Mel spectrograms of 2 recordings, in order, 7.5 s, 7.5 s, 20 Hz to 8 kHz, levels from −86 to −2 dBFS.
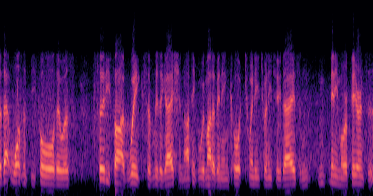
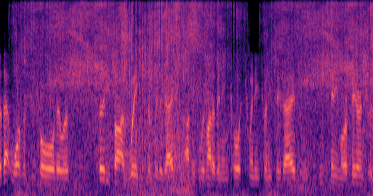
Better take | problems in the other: first | background sound (Tearing); 5 dB below the speech

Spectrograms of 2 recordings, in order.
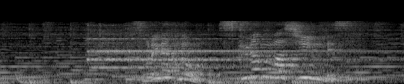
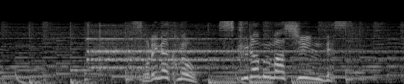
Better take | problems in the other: second | room echo; dies away in 1.1 s

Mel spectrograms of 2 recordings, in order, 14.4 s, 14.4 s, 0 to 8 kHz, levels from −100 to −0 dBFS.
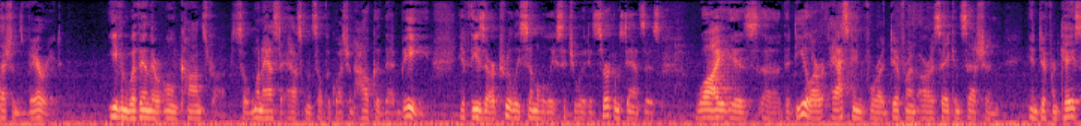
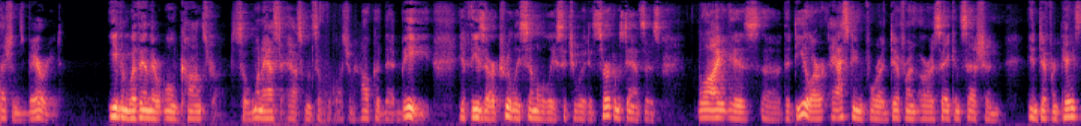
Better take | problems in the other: first | noise reduction (neural mask model DeepFilterNet 3)

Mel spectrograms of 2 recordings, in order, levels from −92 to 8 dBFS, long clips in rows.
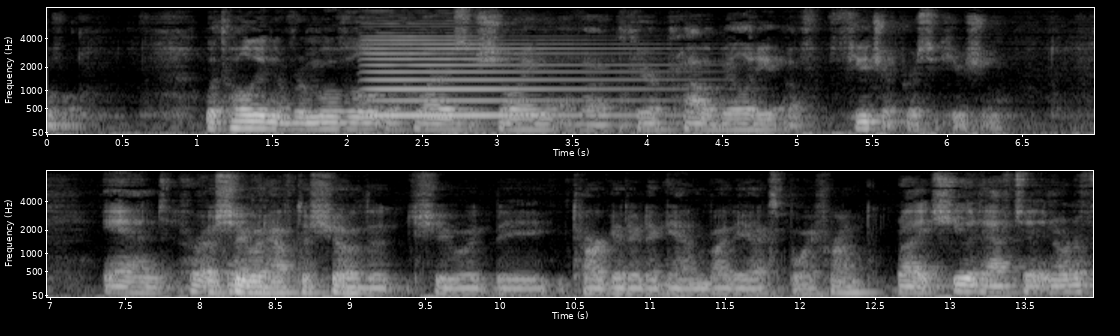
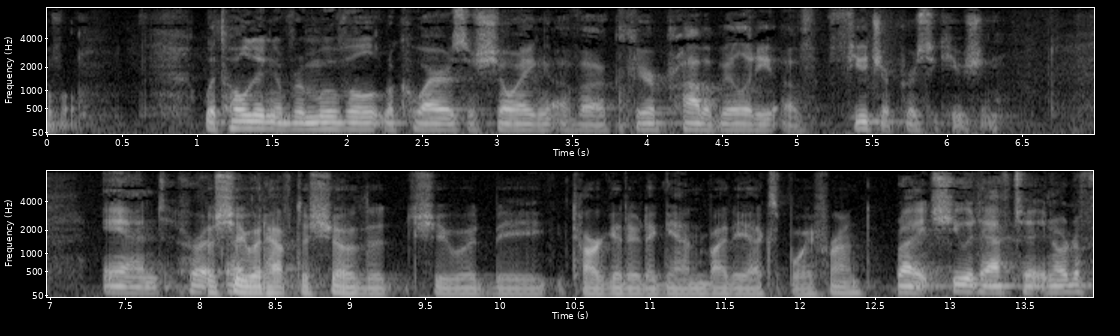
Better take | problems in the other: second | background sound (Bowed string instrument); 2 dB below the speech // room echo; dies away in 0.3 s

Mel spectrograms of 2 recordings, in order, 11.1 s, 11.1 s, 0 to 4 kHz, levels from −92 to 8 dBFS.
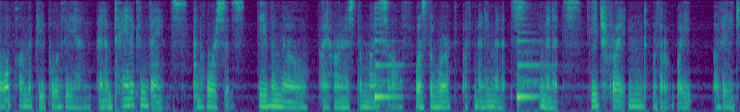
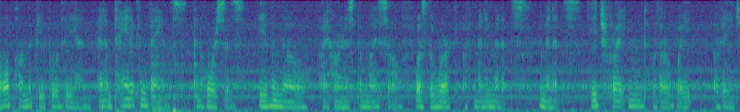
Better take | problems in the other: second | noise reduction (neural mask model RNNoise)

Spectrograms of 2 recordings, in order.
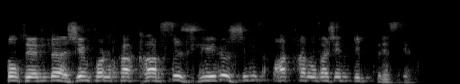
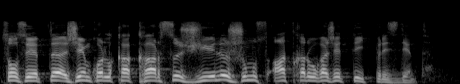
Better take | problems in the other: second | noise reduction (neural mask model DeepFilterNet 3)

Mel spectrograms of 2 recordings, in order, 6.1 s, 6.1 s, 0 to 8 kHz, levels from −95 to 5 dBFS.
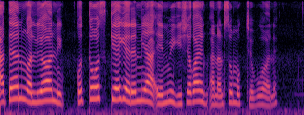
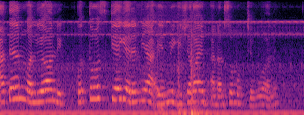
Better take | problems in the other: first | background sound (Bus / Alarm); 7 dB below the speech // room echo; dies away in 0.3 s

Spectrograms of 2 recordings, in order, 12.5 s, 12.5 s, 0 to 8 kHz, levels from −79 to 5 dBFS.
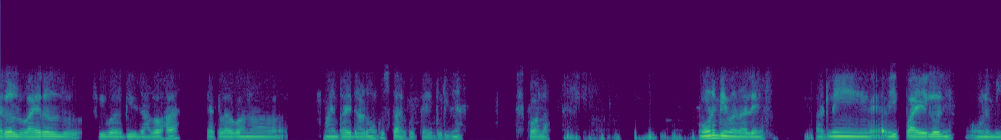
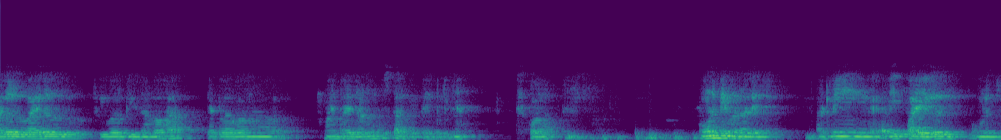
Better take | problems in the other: first | room echo; dies away in 0.9 s

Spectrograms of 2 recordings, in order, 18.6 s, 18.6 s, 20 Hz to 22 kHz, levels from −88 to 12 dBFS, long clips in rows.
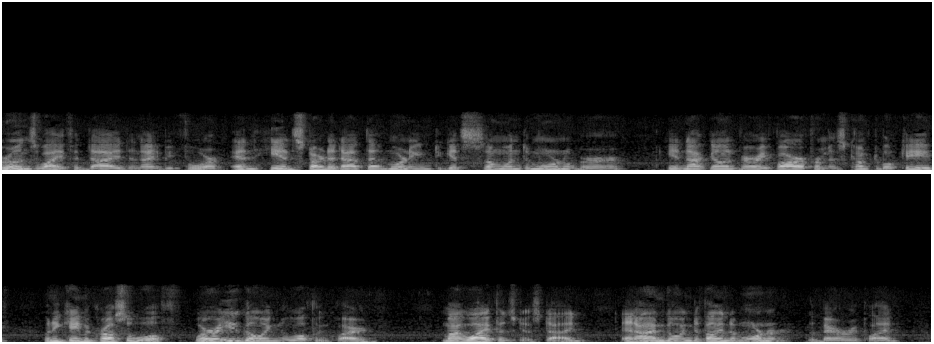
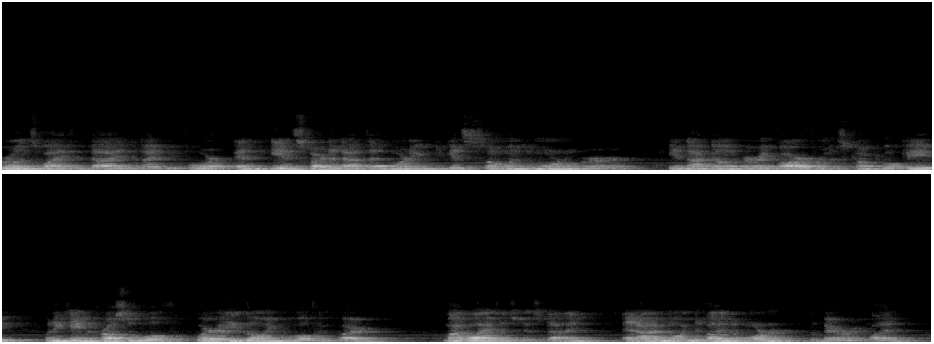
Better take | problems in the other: first | room echo; dies away in 0.9 s

